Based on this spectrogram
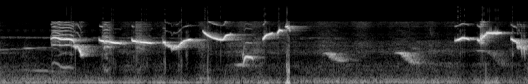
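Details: Oriental magpie-robin, a song used to train caged songbirds: clear whistled notes sliding down and up, separated by short gaps, plus one sharp click.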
